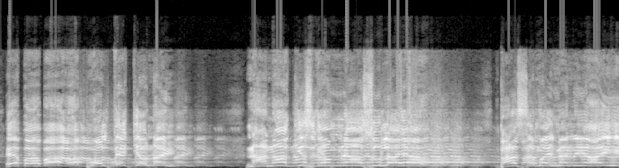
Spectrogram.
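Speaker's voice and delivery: a frightened son crying out for answers; wailing plea. Acted. Hasan begging his weeping family, high wailing plea. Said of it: "तब हजरत हसन फरमाते हैं".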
